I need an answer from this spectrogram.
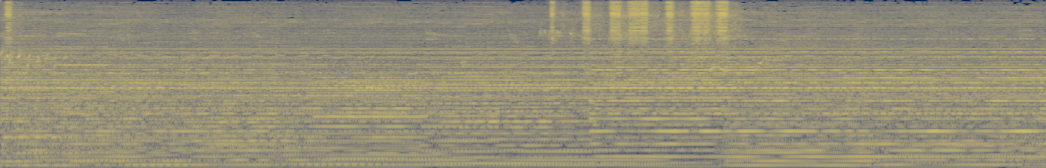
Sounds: music
sampler

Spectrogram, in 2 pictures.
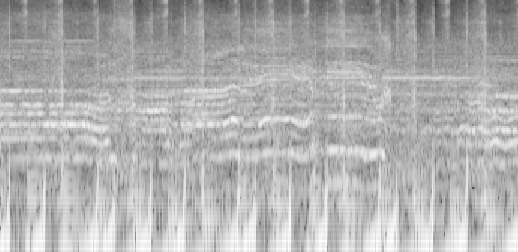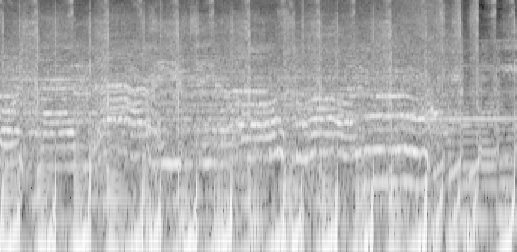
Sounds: music
soundtrack music

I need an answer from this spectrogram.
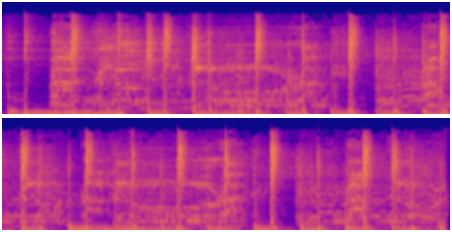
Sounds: music

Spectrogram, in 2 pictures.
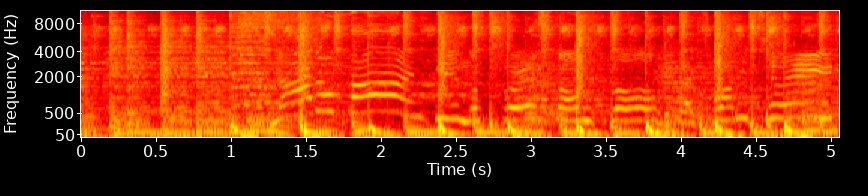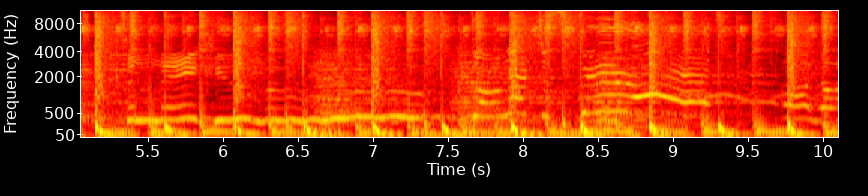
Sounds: exciting music
music

